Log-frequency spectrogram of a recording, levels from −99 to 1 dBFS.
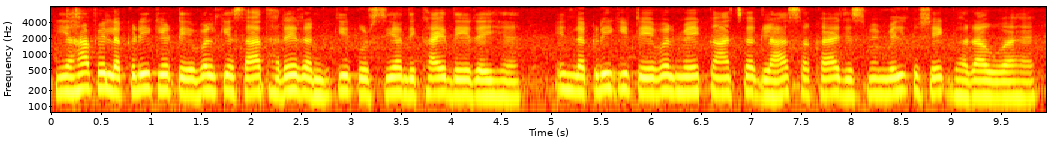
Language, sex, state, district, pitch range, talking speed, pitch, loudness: Hindi, female, Bihar, Gaya, 165-190 Hz, 195 wpm, 180 Hz, -18 LUFS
